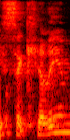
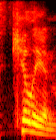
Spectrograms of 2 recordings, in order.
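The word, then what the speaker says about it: Cillian: you say his name did you say sicilian murphy it's killian murphy killian are you me yeah it's killian it's not silly murphy my life no i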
